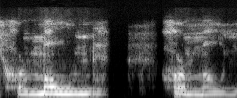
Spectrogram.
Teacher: this O sounds like as if you had an O followed by a U. It's like hormone, hormone.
